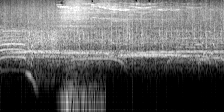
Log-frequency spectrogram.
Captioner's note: audience cheering; audience clapping; bells chiming; audience cheering and clapping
